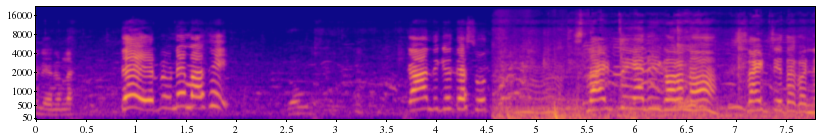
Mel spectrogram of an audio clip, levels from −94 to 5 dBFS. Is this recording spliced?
yes; 1 cut; at 4.6 s

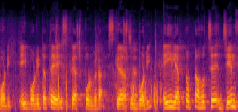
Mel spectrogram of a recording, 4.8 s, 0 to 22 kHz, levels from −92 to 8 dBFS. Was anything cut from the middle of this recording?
yes; 1 cut; at 3.2 s

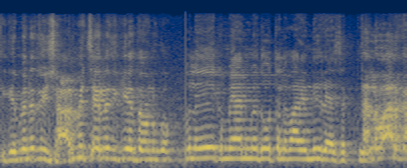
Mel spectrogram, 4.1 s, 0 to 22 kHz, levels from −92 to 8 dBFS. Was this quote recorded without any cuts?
no; 1 cut; at 1.8 s

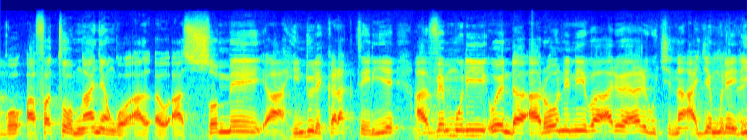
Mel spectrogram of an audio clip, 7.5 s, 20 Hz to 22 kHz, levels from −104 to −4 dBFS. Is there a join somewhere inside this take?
no; 0 cuts

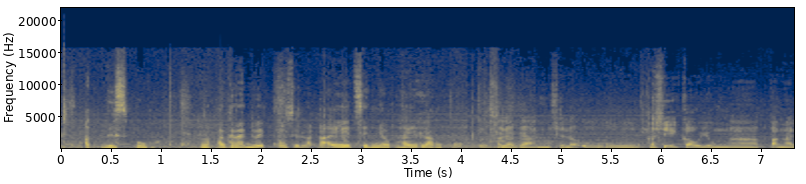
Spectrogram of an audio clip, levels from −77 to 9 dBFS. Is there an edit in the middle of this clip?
yes; 1 cut; at 4.0 s

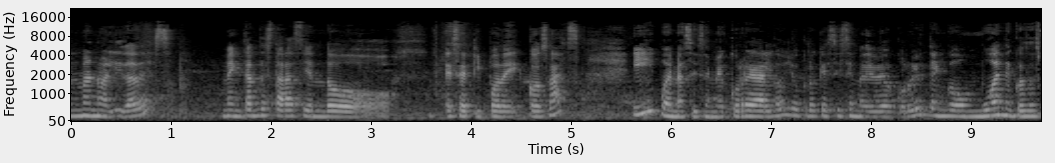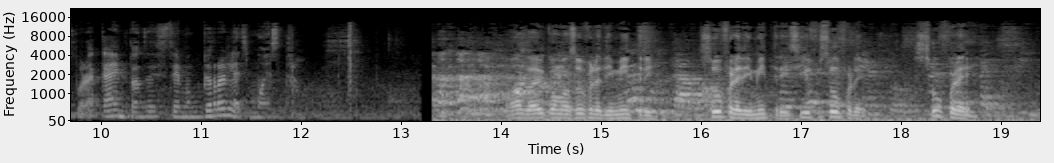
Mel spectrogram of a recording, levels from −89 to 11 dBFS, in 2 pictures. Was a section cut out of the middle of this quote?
no; 0 cuts

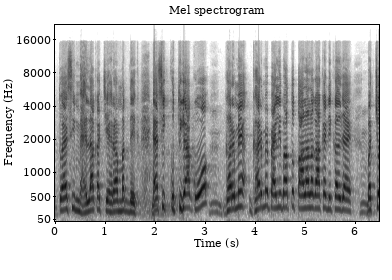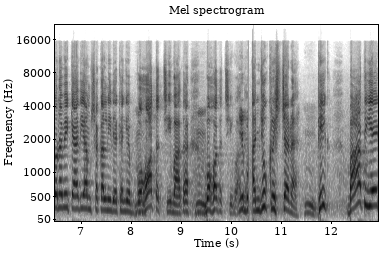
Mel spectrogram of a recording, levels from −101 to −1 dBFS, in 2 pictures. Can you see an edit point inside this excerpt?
no; 0 cuts

